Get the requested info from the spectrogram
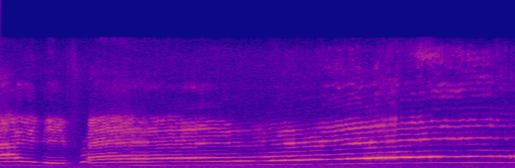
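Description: A voice holding one long drawn-out note. A short wavering note comes first, then from about a second in the long note slowly rises in pitch and is still held at the end.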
